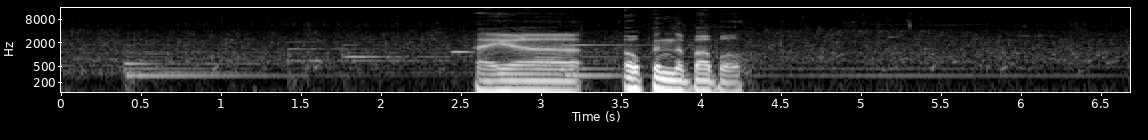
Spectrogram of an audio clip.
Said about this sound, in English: You feel the magic is gone and everything's silent except for rushing water.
